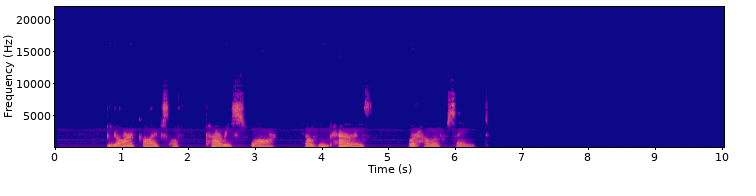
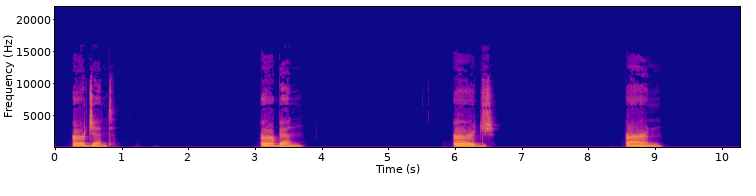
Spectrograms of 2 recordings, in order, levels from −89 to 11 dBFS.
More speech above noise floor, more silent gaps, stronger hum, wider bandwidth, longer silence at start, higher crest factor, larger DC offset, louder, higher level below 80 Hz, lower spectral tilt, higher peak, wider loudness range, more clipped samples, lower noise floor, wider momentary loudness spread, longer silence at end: second, 61 dB vs 68 dB; neither; neither; second, 9 kHz vs 14 kHz; first, 0.75 s vs 0.25 s; first, 24 dB vs 18 dB; neither; second, -29 LUFS vs -16 LUFS; second, -78 dBFS vs -54 dBFS; about the same, -5 dB/octave vs -6 dB/octave; second, -8 dBFS vs -2 dBFS; first, 9 LU vs 3 LU; neither; first, -88 dBFS vs -82 dBFS; about the same, 17 LU vs 17 LU; first, 3.75 s vs 1.2 s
